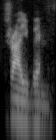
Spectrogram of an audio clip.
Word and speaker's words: schreiben: And SCH is sha. Schreiben, schreiben, schreiben, no?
